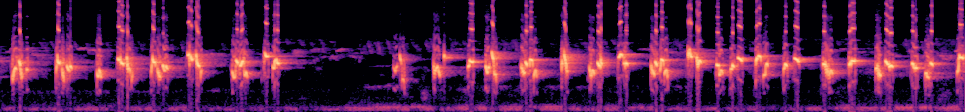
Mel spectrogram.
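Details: Sooty-headed bulbul singing the emotional ropelan style that heats up other bulbuls: fast tumbling chirpy notes for four seconds, a short break, then an even denser run of repeated bubbly phrases.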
